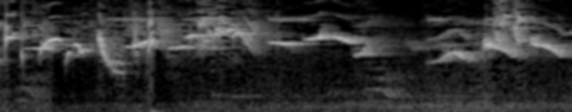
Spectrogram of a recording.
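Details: Kacer rawit (oriental magpie-robin) with rough song material delivers rapid high chirps, falling whistles and scratchy notes in short bursts, with one brief lull near the end.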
